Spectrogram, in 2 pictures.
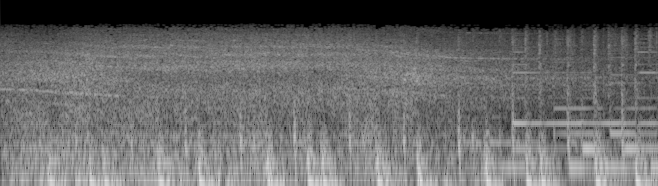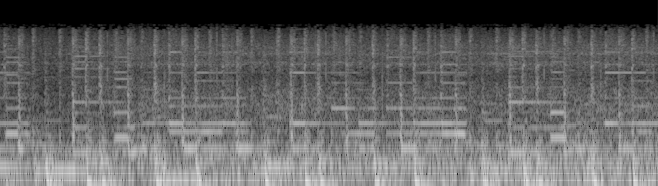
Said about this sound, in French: Je suis dans le TGV en direction de Genève.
